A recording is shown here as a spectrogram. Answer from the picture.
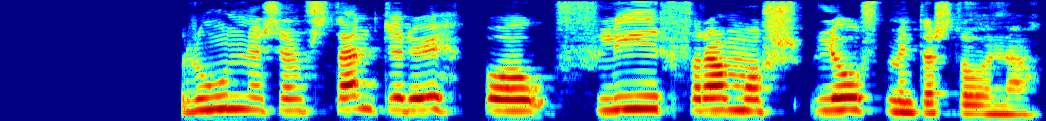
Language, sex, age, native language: Icelandic, male, 11, Icelandic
